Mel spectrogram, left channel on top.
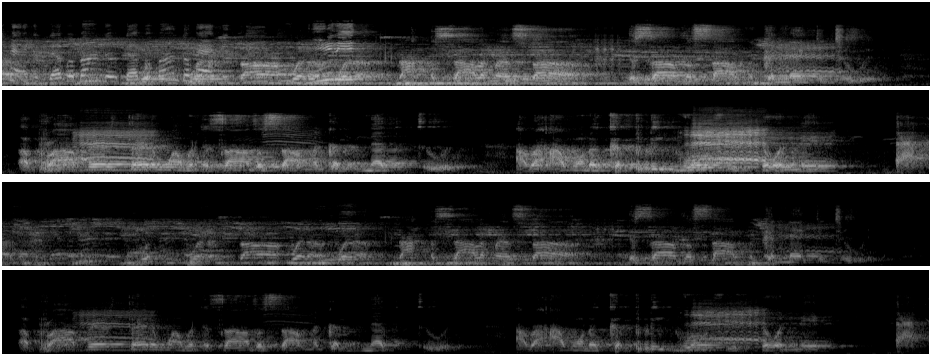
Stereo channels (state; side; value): quieter; right; 11.5 dB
